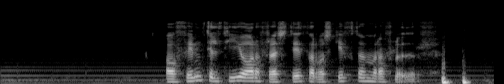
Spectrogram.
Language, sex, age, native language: Icelandic, male, 30-39, Icelandic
